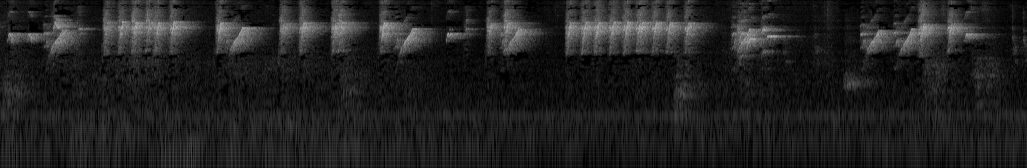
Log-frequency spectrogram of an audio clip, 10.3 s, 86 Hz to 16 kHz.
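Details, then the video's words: Home-kept tame sunbird in Vietnam's Đồng Nai province, 23 July 2022, singing amid display and sparring: fast, shrill, stuttering trills and sliding high notes in long runs with a quieter pause near the end. "Chim Hút Mật 7 Màu Thuần Ngày 23/7/2022 Hót, Múa, Đấu Đá"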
